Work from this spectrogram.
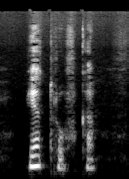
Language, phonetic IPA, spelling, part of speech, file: Polish, [vʲjaˈtrufka], wiatrówka, noun, LL-Q809 (pol)-wiatrówka.wav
